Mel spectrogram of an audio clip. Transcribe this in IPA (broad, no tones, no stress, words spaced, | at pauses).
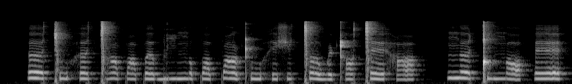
ɜǀuhɜ ɡ͡ǀɑpɑpɜ biŋʌpɒ pɑ ʈʰuhɪʃɪ ǀʌwəʈʰɒ ǀɛhɑ | ŋɜǃiŋɒ | ɛ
